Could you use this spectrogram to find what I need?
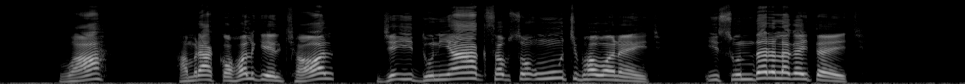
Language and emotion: Maithili, surprised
